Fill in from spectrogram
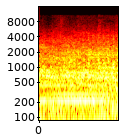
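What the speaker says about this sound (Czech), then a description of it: "Vrtulník." A helicopter flies over a half marathon in Olomouc, its rotor chop and engine drone holding at a steady, fairly loud level for under a second, with no talk over it.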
